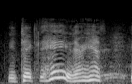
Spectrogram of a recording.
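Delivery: ordinary delivery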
